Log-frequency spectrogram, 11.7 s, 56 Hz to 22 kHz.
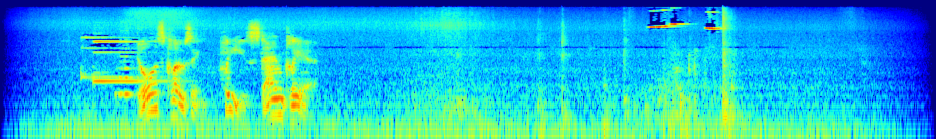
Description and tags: train door close 2a (no beeping)
The sound of an electronic door closing with a warning announcement and the beeping removed. Recorded with the Zoom H6 XY Module.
